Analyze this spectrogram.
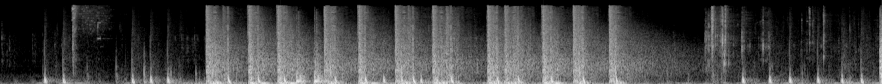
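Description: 9mm gunfire in a video game: many loud, sharp shots fired in rapid bursts, with a brief pause near the end before more scattered shots follow.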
